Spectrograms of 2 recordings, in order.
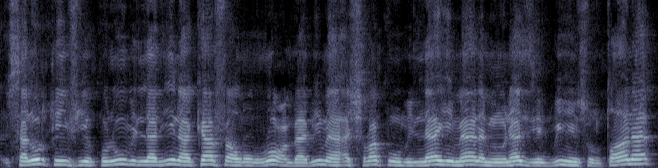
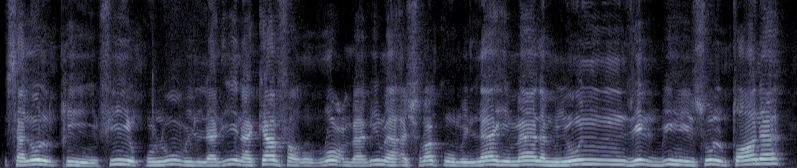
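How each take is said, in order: First: Said in the usual way. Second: ينزل said "yunzil", single z after n; lightened zay. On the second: Shown as a demonstration. Teacher shows al-Duri's light reading of ينزل, "yunzil". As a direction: say ينزل as "yun-zil", no doubled z. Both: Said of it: "قرأ الدوري بتخفيف ينزل".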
